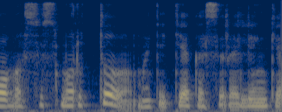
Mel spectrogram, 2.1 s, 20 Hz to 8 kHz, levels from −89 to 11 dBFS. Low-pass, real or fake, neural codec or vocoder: 7.2 kHz; real; none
